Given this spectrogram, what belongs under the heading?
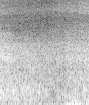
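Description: Sea waves on a clean beach in Mersin, a soft continuous wash of surf with some wind noise, fairly faint and steady with no speech.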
